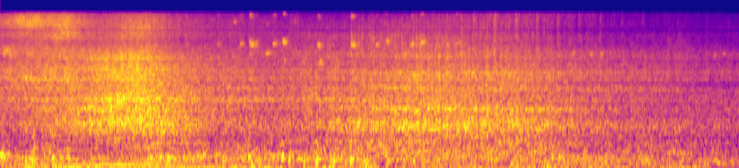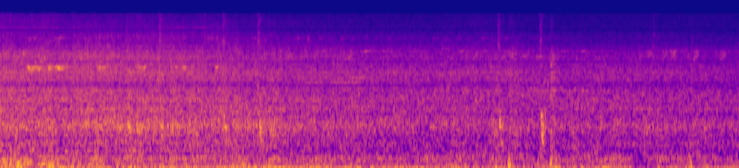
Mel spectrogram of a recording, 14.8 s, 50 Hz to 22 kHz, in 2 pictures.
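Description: Renfe Series 592 diesel multiple unit rolling away along the platform track as it enters the station: a low diesel drone and wheel noise that are loud at first and fade steadily as the train recedes.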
